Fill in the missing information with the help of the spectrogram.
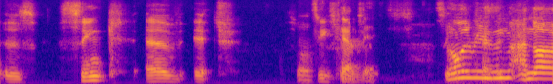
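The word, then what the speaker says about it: Sienkiewicz: and this is wo Comics U the the pronunciation is sink EV it the only reason I know I pronounce it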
